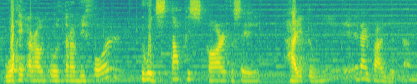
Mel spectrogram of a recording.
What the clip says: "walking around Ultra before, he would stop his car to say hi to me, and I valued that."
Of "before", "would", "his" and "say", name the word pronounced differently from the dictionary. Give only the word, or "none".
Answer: his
